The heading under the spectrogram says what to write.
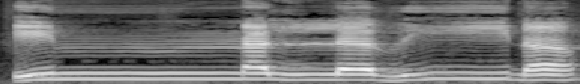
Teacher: یا ساکن سے قبل زیر ہے، یہ یا مدہ ہے، اس کو تھوڑا سا کھینچ کے پڑھیں گے تو یوں ہوگا ان الذین۔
